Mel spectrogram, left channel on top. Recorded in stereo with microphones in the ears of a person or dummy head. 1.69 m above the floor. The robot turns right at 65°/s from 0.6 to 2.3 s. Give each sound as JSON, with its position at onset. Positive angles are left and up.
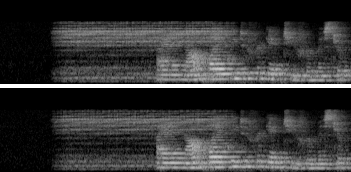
{"t": 1.6, "sound": "a woman speaking", "azimuth_deg": -40, "distance_m": 1.3}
